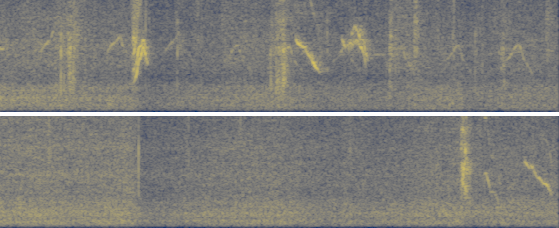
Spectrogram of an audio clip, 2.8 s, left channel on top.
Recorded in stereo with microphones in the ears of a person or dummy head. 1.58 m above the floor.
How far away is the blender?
I don't hear a blender.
